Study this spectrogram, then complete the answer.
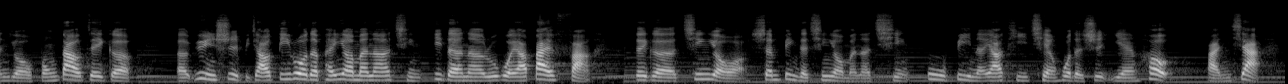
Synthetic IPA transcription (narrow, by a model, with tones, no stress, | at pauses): njo˨˩ʊfo˧˥ŋt̪ɑ˥˧ʊʈ͡ʂɤ˥˩ɡə˩ | ə˧y˥˧nʂɻ̩˥˩pi˨˩t͡ɕjɑ˥˩ʊt̪i˥lwɔ˥˩d̪ə˩pʰə˧˥ŋjo˨˩ʊmə˨nə˩t͡ɕʰi˨˩ŋt͡ɕi˥˩d̪ə˩nə˦ɻu˧˥kwɔ˨˩jɑ˥˧ʊpa˥˩ɪfɑ̰˨˩˦ŋ | ʈ͡ʂɤ˥˩ɡə˩t͡ɕʰi˥ŋjo˨˩ʊɔ̰˨ʂə˥npi˥˩ŋd̪ə˩˨t͡ɕʰi˥ŋjo˨˩ʊmə˨˩nə˦t͡ɕʰi˨˩ŋ | u˥˧pi˥˧nə˨jɑ˥˩ʊt̪ʰi˧˥t͡ɕʰjɛ˧˥˦nxwɔ˥˩ʈ͡ʂɤ˨˩ʂɻ̩˥˩jɛ˧˥˦nxo˥˩ʊ | fwa˨˥nɕja˥˩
